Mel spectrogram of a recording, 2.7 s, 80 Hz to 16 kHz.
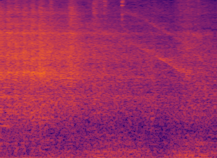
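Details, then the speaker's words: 2013 Chevrolet Express van, V6, in for no start: steady, even starter churn with no sign of catching, a far too long crank; mechanic doubts fuel, no RPM signal seen. "So, that is too long of a crank. I don't believe it's fuel related. I do know that we're not getting RPM signal."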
